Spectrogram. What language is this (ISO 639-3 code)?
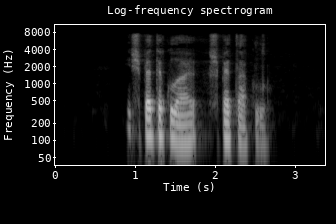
por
